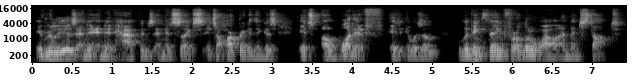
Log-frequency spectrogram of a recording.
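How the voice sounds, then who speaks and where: A man's voice: fairly low pitch, brisk, hardly any pauses, echoey room. A man from the United States, a guest in a casual conversation, talking emphatically and repeating words as he gets worked up.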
